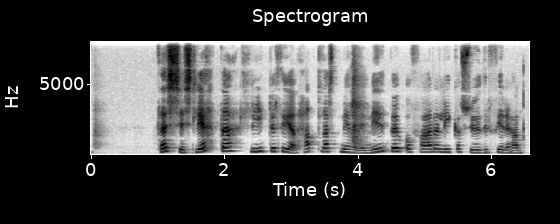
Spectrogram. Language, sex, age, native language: Icelandic, female, 40-49, Icelandic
